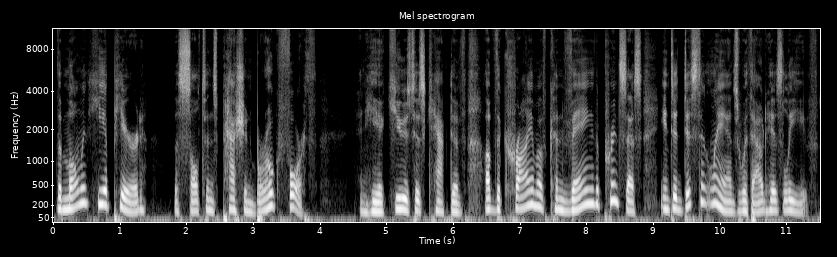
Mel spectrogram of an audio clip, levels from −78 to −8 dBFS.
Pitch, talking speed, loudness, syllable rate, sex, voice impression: 150 Hz, 140 wpm, -17 LUFS, 4.5 syllables/s, male, masculine, adult-like, slightly cool, slightly friendly, slightly unique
